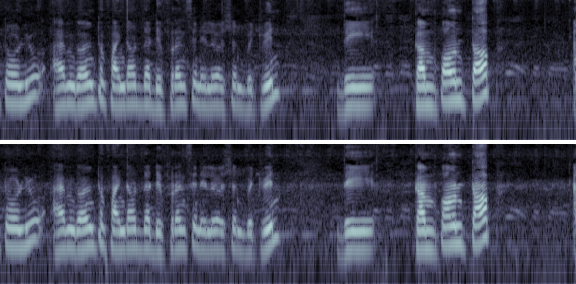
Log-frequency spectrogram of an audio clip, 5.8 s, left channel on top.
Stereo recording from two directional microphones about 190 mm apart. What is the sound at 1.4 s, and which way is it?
A man's voice, 45° left (ahead or behind).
